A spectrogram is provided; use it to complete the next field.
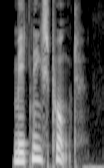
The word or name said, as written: mætningspunkt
